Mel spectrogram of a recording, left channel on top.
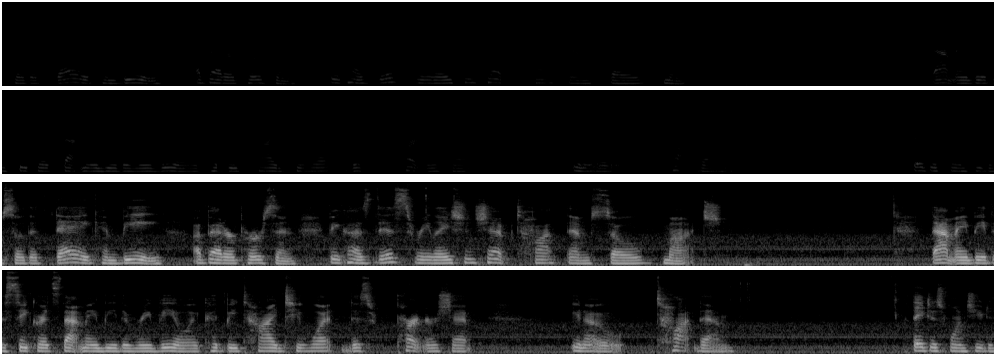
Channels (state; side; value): quieter; left; 39.2 dB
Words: so that they can be a better person, because this relationship taught them so much. That may be the secrets, that may be the reveal. It could be tied to what this partnership, you know, taught them. They just want you to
